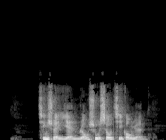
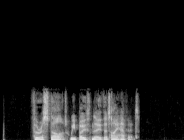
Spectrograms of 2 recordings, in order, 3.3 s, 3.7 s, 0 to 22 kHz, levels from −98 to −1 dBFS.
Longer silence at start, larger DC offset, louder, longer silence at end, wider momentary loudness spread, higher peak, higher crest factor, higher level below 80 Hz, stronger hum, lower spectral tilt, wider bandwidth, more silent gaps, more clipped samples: first, 0.8 s vs 0.65 s; neither; about the same, -20 LUFS vs -19 LUFS; second, 0.4 s vs 0.9 s; second, 8 LU vs 15 LU; about the same, -6 dBFS vs -4 dBFS; about the same, 16 dB vs 18 dB; second, -66 dBFS vs -50 dBFS; neither; about the same, -5 dB/octave vs -5 dB/octave; about the same, 9 kHz vs 8.2 kHz; neither; neither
